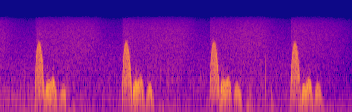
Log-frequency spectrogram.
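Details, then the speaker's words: Normal triphasic arterial Doppler signal from a healthy person's foot during a diabetic foot study with a Huntleigh Dopplex DFK handheld Doppler, probe pointing toward the heart: a typical phasic signal with three (or two) distinct beats per cycle. "you'll notice that it has a typical phasic characteristic now in a normal healthy person the arterial signal is said to be Tri or basic which means it has either three distinct beats or two distinct beats"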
